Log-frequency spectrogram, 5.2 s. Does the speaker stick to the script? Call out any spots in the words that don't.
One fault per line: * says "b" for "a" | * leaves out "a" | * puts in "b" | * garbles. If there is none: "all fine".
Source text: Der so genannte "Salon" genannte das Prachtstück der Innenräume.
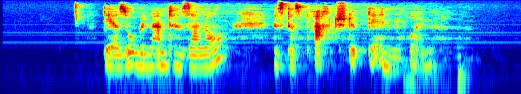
* says "ist" for "genannte"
